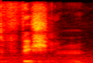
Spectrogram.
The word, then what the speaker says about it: phishing: legitimate users system and the second one is fishing as you can as you can hear it's definitely the same pronunciation way as the fish that we really eat so fishing is a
